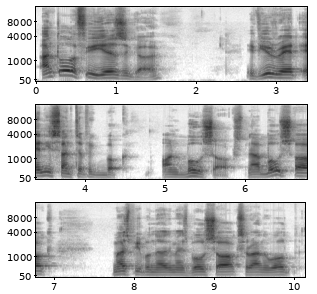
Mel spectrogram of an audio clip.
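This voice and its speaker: A South African man in his fifties, a shark expert explaining to camera with an emphatic, animated storytelling manner. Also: fairly low pitch, measured pace. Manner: emphatic, animated storyteller who acts out quotes.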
